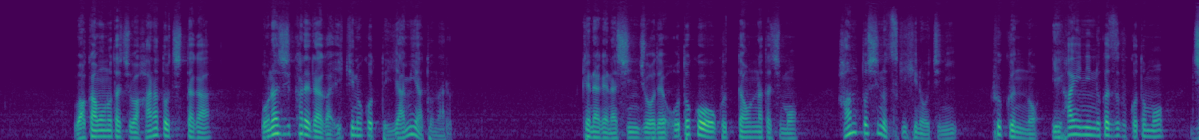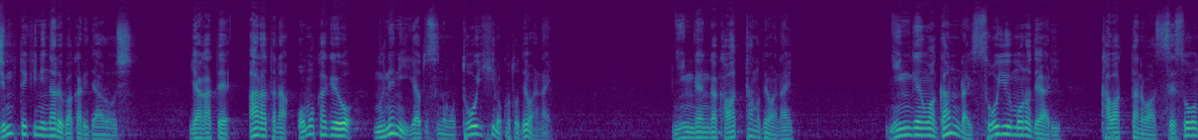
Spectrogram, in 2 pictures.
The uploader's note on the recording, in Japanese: 昨年の秋全国3カ所で行われた「FM FESTIVAL 2015 未来授業 明日の日本人たちへ」の公開授業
